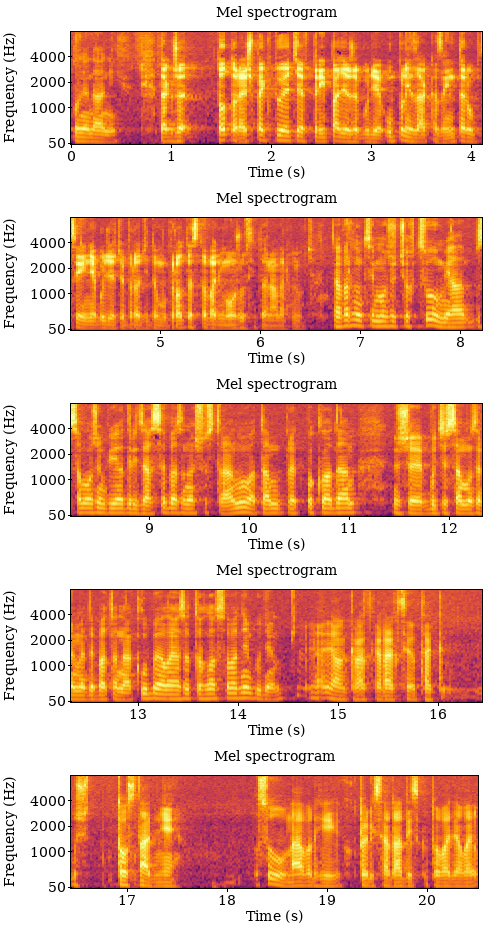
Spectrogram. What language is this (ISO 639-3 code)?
slk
